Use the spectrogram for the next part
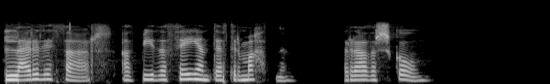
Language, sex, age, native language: Icelandic, female, 30-39, Icelandic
